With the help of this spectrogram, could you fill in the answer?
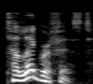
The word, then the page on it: telegraphist: British English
